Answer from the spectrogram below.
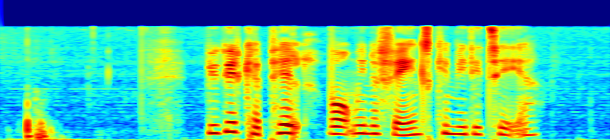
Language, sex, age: Danish, female, 42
